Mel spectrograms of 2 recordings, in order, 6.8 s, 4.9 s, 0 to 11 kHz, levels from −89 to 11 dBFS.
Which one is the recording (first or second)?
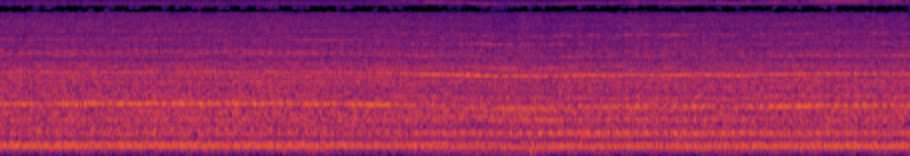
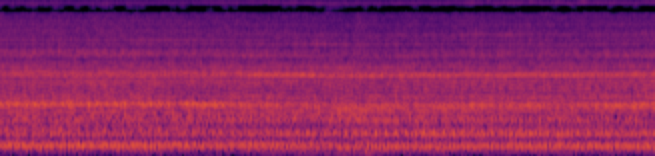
first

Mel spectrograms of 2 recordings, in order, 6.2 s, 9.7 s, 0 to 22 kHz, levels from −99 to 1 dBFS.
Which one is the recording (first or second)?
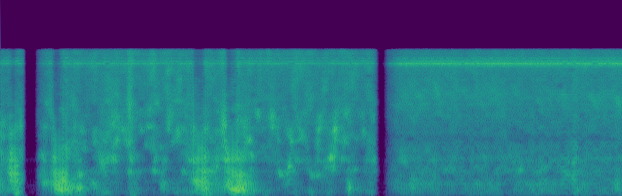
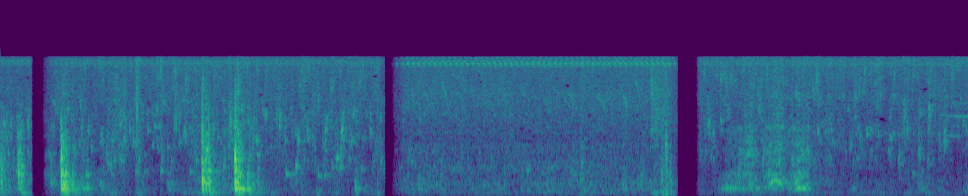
second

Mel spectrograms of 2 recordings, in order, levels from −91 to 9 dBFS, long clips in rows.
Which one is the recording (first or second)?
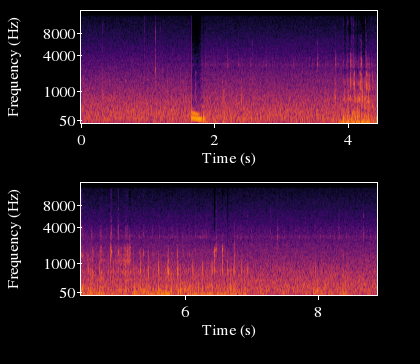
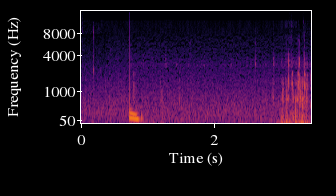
second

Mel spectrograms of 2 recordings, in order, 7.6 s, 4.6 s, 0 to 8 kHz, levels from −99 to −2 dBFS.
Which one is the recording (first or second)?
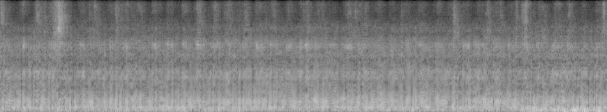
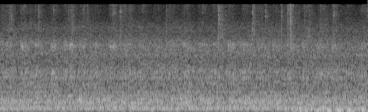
second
